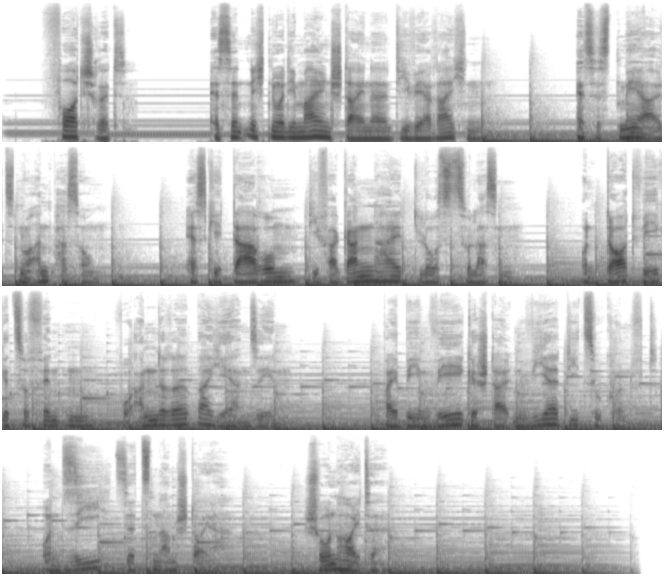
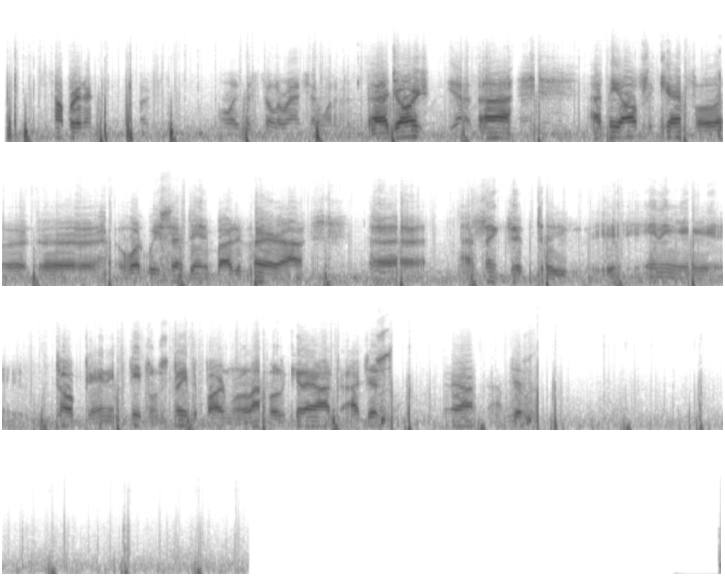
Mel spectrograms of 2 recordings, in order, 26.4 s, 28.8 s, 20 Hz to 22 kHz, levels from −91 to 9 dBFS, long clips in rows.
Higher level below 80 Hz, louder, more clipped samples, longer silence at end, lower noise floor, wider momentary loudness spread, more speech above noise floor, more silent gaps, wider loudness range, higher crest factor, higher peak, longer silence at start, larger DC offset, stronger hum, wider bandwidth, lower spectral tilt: first, -28 dBFS vs -48 dBFS; first, -25 LUFS vs -32 LUFS; neither; first, 0.3 s vs 0 s; second, -45 dBFS vs -54 dBFS; second, 11 LU vs 20 LU; about the same, 23 dB vs 23 dB; second, none vs 24.09-28.34 s; second, 3 LU vs 20 LU; second, 18 dB vs 24 dB; first, -4 dBFS vs -10 dBFS; about the same, 0.1 s vs 0.05 s; neither; neither; first, 20 kHz vs 10 kHz; about the same, -6 dB/octave vs -6.5 dB/octave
